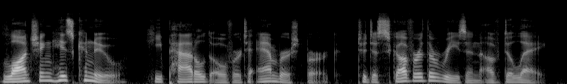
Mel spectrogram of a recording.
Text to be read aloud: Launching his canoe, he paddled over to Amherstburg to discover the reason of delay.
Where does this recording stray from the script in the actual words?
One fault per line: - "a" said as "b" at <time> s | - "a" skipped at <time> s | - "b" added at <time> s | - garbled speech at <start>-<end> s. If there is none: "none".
none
